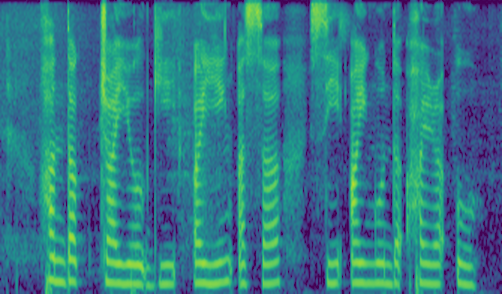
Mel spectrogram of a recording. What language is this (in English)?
Manipuri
